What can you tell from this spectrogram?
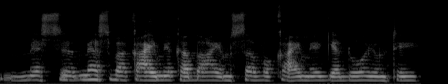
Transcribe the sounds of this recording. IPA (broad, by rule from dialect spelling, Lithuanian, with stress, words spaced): ˈmʲɛs ˈmʲɛs ʋɐ ˈkɐɪmʲɪ kɐp ˈɑːjoːm ˈsɑːʋoː ˈkɐɪmʲɛ ɡʲiɛˈdoːjoːm tɐɪ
